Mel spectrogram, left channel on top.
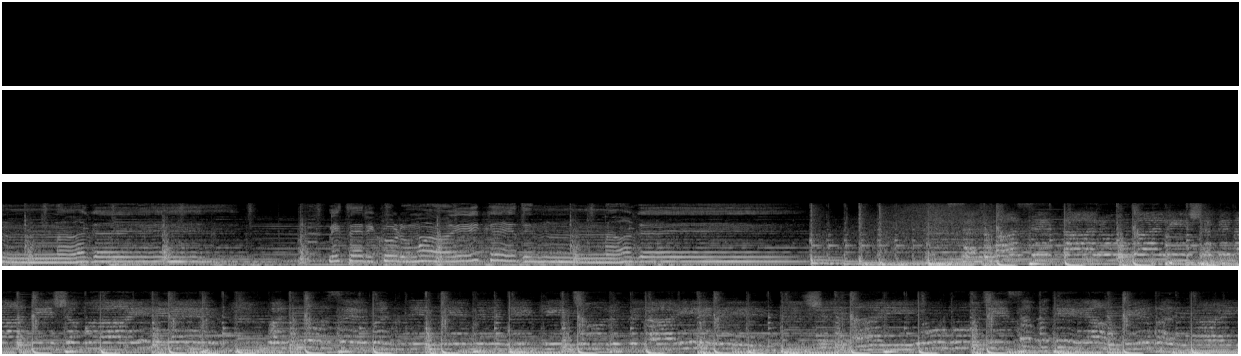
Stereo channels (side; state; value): left; silent; digital silence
